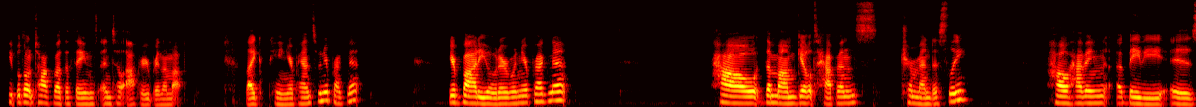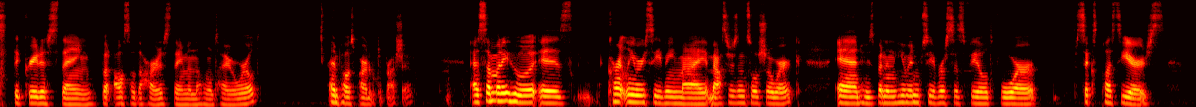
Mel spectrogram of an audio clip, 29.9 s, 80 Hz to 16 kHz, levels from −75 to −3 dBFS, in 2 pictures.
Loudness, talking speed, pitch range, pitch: -29 LUFS, 150 wpm, 165-195 Hz, 180 Hz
